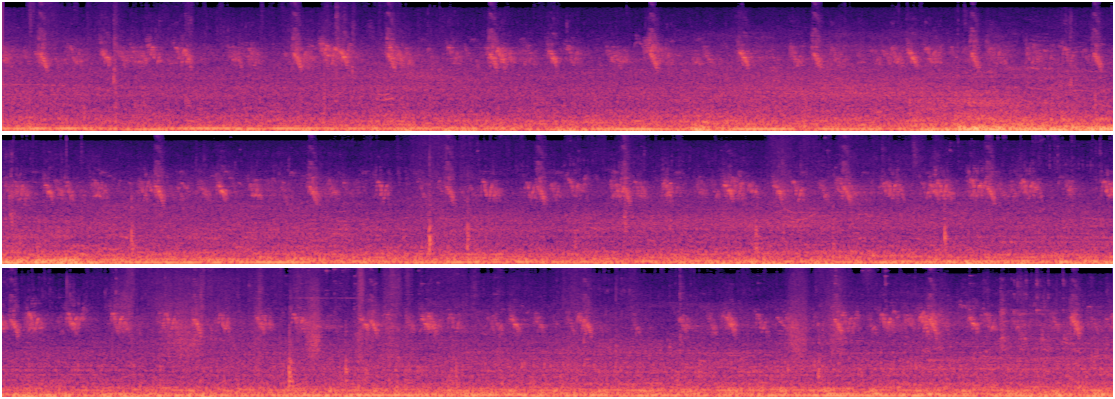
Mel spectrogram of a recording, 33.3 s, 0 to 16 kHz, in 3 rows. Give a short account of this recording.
*Best listening experience on headphones. Engaging sound events within a clear acoustic space of the forecourt of the main station of Weimar. Radiogenic voices, movements, birds and people. Major city arrivals and transits take place here. Stereo field is vivid and easily distinguishable. Recording and monitoring gear: Zoom F4 Field Recorder, LOM MikroUsi Pro, Beyerdynamic DT 770 PRO/ DT 1990 PRO.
